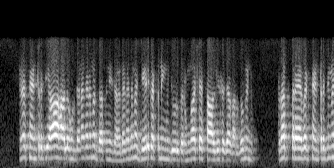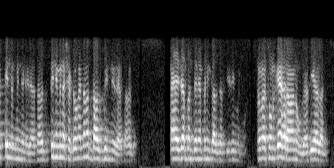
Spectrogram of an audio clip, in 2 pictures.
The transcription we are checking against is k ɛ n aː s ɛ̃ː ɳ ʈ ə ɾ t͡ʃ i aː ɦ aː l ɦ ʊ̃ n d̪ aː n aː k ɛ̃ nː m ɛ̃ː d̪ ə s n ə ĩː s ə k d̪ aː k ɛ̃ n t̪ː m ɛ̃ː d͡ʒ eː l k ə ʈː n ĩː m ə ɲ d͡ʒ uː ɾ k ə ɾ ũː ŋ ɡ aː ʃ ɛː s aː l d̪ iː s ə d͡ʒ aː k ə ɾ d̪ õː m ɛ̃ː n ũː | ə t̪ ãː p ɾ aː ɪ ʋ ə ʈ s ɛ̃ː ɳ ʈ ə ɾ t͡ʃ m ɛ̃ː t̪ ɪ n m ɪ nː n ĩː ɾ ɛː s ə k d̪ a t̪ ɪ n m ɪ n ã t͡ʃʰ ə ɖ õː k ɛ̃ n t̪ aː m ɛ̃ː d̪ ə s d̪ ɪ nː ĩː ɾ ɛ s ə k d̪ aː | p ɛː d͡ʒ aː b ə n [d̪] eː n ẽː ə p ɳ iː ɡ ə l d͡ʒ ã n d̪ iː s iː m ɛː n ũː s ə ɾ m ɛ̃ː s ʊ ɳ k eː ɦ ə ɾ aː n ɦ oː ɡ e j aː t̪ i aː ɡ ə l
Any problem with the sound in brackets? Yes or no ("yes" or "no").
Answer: no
